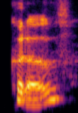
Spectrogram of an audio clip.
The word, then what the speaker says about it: could've: as u v of it has a schwa and a v sound and so if i think about could've could've maybe if you see it written this way it'll be easier for you to pronounce it correctly once i can say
